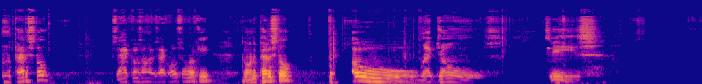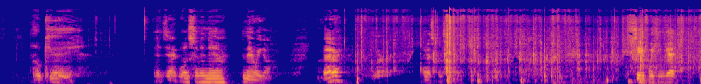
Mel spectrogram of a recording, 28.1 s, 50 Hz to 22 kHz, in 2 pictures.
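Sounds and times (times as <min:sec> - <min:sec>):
faint handling sound: 0:12.0 - 0:14.8, 0:15.7 - 0:16.5, 0:21.0 - 0:28.0.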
